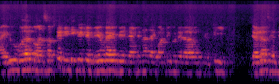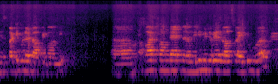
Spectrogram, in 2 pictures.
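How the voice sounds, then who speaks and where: Speech at a fairly rapid clip, with noticeable noise behind it. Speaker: engineering professor. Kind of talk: lecture. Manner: loud.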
